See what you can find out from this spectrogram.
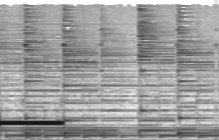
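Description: A phone line rings out with one steady electronic tone lasting under a second, then gives way to a plodding synthesized melody of repeated notes. No one speaks.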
